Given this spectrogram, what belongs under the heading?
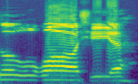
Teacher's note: وقف کی صورت میں ہا ساکن بن جائے گا، وقف بالابدال ہوگا۔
